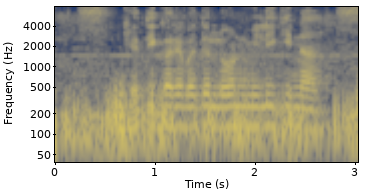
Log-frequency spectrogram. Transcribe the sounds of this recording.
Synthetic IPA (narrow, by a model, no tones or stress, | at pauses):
kʰet̪iːkəɾebəd̪ʱəlːoːnmilikina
